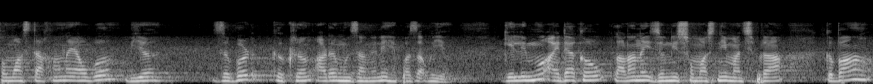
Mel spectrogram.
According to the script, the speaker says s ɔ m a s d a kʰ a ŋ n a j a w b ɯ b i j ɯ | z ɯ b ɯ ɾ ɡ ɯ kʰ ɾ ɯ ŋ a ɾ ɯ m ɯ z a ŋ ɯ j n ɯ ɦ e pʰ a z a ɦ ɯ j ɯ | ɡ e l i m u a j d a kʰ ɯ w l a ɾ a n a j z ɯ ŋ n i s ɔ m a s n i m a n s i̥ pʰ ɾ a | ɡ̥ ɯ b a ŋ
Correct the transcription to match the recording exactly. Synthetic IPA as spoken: s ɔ m a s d a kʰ a ŋ n a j a w b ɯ b i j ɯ | z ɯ b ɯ ɾ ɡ ɯ kʰ ɾ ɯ ŋ a ɾ ɯ m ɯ z a ŋ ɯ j n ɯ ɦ e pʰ a z a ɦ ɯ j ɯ | ɡ e l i m u a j d a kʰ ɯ w l a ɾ a n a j z ɯ ŋ n i s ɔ m a s n i m a n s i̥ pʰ ɾ a | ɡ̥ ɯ b a ŋ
